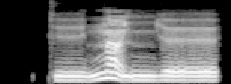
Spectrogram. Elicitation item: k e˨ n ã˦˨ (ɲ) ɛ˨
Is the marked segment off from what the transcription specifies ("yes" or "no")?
no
